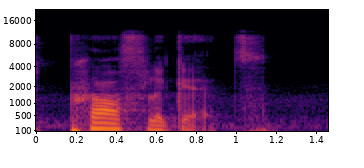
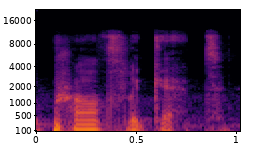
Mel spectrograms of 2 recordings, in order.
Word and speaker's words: profligate: the second word is profligate pay attention to my pronunciation profligate it's not gate it's get okay and profligate means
